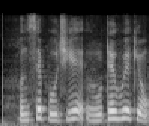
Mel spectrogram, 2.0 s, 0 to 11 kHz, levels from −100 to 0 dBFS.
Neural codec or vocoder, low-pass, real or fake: codec, 16 kHz, 4 kbps, X-Codec, HuBERT features, trained on balanced general audio; 7.2 kHz; fake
